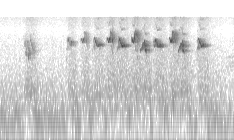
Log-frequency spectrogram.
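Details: White-throated seedeater (golinha) singing a quick run of about ten high, slurred chirps, each dipping or rising, delivered roughly four per second after a single opening note; little background noise.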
